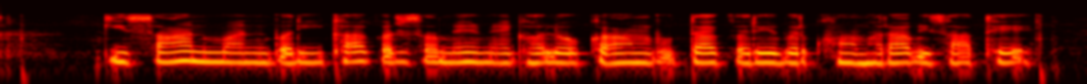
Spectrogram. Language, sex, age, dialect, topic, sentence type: Chhattisgarhi, female, 18-24, Northern/Bhandar, agriculture, statement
